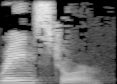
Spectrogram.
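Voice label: "rainstorm", English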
